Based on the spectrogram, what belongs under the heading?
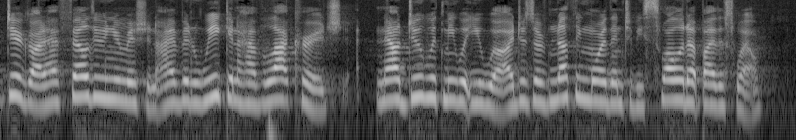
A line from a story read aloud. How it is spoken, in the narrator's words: Jonah cried out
